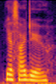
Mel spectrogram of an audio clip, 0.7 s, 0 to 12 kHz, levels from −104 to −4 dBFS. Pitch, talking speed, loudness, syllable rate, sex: 175 Hz, 240 wpm, -15 LUFS, 5.3 syllables/s, female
